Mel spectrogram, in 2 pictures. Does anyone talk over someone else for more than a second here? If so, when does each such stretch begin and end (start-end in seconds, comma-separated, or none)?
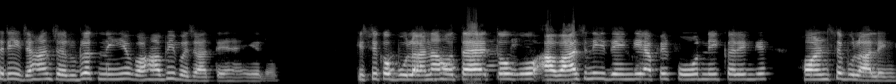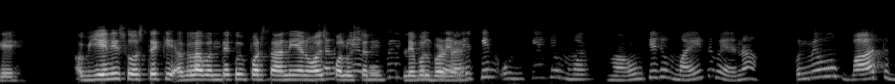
3.9-6.6, 10.9-13.7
